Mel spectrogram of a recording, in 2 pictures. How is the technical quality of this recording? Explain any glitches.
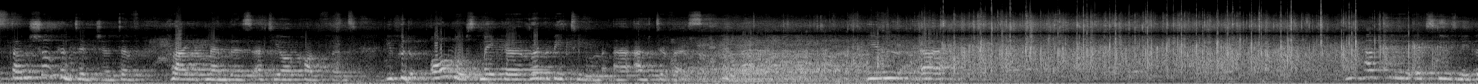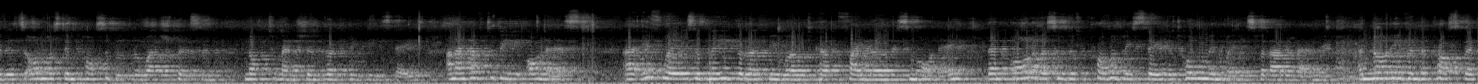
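The recording has one fault, present from start to finish: hard clipping.

Hard clipping runs throughout the clip. The signal was driven about 15 dB beyond what some stage in the chain could pass, so its peaks were cut off flat. Only around one or two percent of samples went over, so the damage sits on the loudest moments. The flattened tops add harmonics high in the spectrum, heard as distortion on those peaks.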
